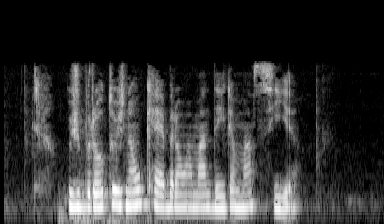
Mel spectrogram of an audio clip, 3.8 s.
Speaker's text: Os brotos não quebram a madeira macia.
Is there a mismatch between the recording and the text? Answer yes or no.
no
